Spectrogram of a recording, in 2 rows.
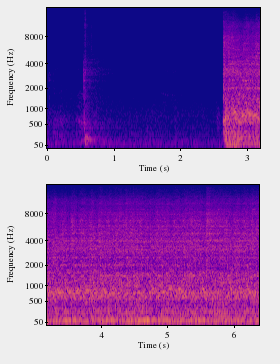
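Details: C6 Corvette drift car, 427ci single-turbo LS V8, first start attempt after fixing fuel leaks: the starter grinds on steadily without firing, a continuous crank with no start; the starter button is suspected of latching on instead of momentary.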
